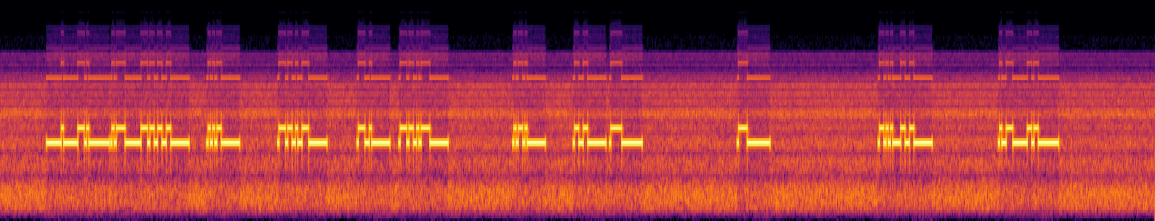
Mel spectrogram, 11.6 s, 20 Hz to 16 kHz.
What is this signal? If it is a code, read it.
TTY/TDD text telephone tones (45.45 baud Baudot), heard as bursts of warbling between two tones, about 400 Hz shift, 1600 Hz centre. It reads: HE IS AN EDITORIAL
